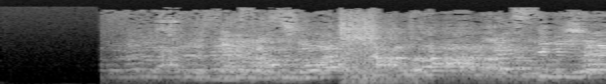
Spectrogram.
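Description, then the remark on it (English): A loud, agitated crowd of angry family members shouts and clamors after a brief silence, banging on the doors of Cairo's central morgue and demanding to be let in to see and collect bodies; voices overlap densely, with a heavy bang against a door cutting through the noise partway in. “Banging on the doors at Cairo's central morgue, angry family members demand to be let in to see and collect the bodies of those killed in yesterday's shooting.”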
